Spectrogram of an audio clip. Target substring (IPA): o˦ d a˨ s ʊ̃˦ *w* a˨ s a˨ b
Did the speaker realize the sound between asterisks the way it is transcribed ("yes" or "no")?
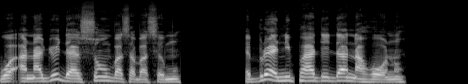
no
